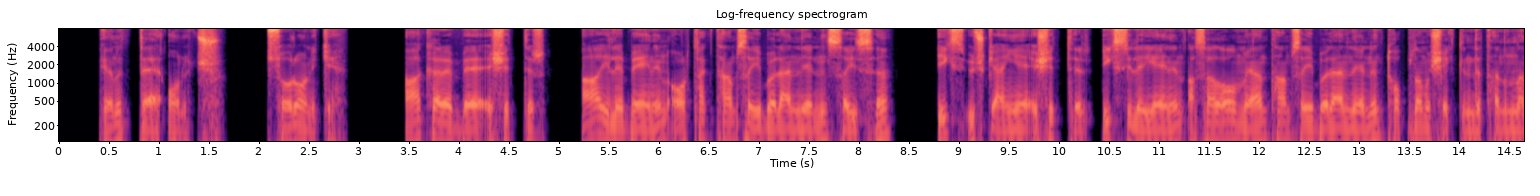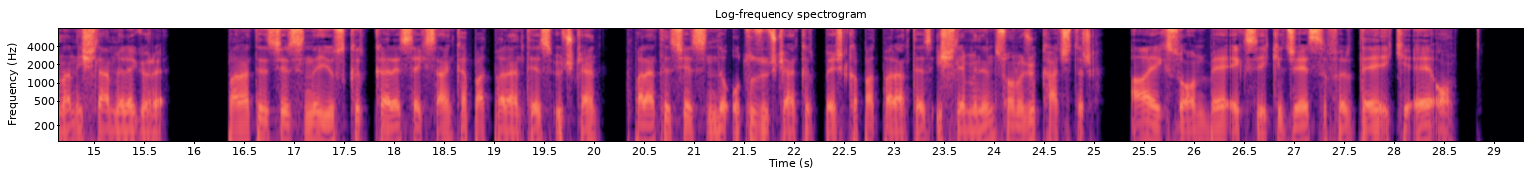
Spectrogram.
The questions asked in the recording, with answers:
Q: Parantez içerisinde 30 üçgen 45 kapat parantez işleminin sonucu kaçtır?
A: Yanıt B eksi 2.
